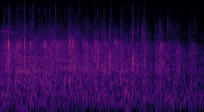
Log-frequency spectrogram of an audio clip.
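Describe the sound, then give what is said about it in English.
A church audience applauds the fathers on Father's Day, dense overlapping claps filling about four seconds at an even level, easing slightly toward the end with no one speaking. “Can we give a round of applause for our fathers?”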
